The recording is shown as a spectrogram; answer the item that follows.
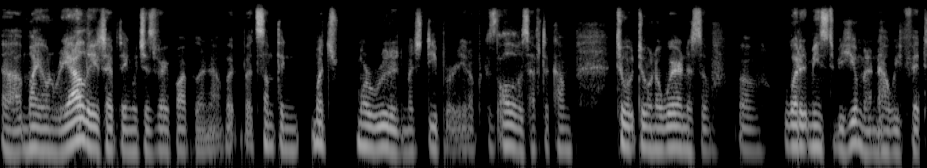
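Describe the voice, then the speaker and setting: In a very clean recording with a silent background and a dry, close sound with no echo, a man talks at a very fast pace. His medium-pitched voice is somewhat breathy and monotone, with flat intonation. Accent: Russian. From Russian immigrant family. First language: Russian. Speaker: fantasy author. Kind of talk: roundtable discussion.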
